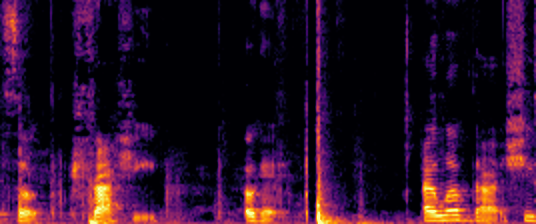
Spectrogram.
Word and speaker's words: Tres She: Oh, it says right here, pronounced trashy, worn bougie.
